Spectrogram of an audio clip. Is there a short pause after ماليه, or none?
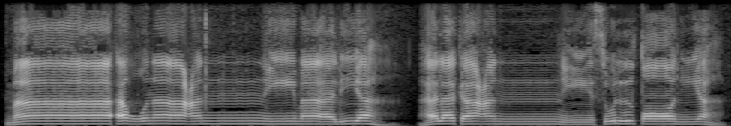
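pause. A brief silent pause follows ماليه without breathing.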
